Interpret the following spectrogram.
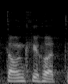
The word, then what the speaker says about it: Don Quixote: pronunciation as well of Don Quixote, right? Yes, it's Don Quixote.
